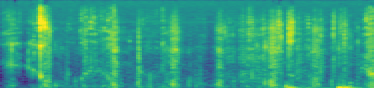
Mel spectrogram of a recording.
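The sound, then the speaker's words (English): Crunching of a jalapeno tortilla chip being chewed, a series of crisp, irregular crackling bursts repeating for several seconds with no one talking. “Look at that crunch. That's a good chip.”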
